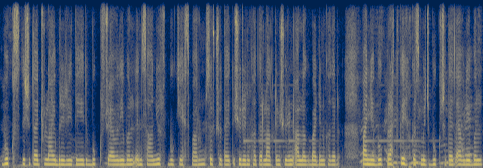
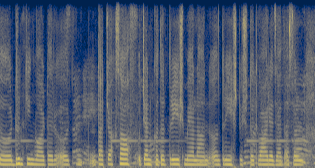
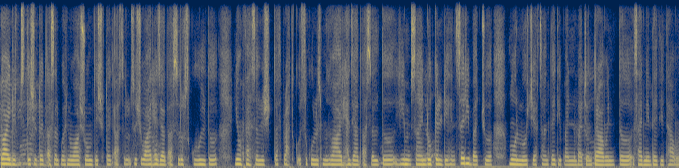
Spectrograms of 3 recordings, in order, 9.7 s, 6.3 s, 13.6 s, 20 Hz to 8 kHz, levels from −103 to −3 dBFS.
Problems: background sounds at intervals, background conversations at intervals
